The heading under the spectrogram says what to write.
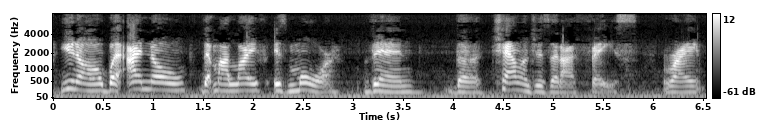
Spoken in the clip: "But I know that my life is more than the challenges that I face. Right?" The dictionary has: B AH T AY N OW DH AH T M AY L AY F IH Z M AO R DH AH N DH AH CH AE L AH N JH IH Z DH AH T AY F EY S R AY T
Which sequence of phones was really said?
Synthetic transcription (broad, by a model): B AH T AY N OW DH AH T M AY L AY F IH Z M AO R DH AH N DH AH CH AE L AH N JH IH Z DH AH T AY F EY S R AY T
